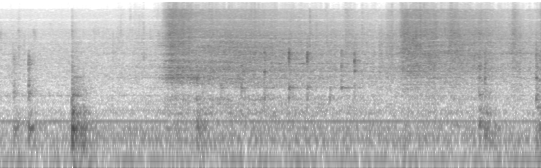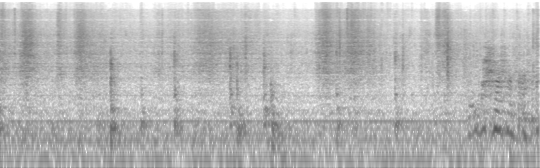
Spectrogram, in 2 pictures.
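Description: Tomatoes hit a hot pan and sizzle loudly, with steady frying hiss and intermittent stirring scrapes close by, while people talk over it.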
